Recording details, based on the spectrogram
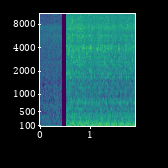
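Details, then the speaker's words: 1994 Ford Mustang GT convertible V8 idling with an open H-pipe: a loud, deep, lumpy burble with an occasional uneven beat, a slight engine miss made more noticeable by the open exhaust. "Not too bad. Needs more cam chop or, you know, any cam chop at all. That ever so slight engine miss is even more prevalent with the open exhaust."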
